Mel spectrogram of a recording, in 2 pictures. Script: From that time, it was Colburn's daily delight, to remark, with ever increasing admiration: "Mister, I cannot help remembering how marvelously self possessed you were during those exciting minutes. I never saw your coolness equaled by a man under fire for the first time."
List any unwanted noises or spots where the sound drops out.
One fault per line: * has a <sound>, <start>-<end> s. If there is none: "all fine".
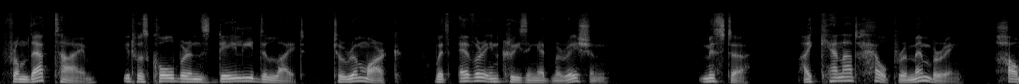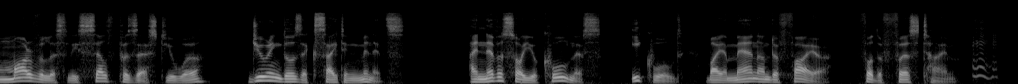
* has a laugh, 19.9-20.2 s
